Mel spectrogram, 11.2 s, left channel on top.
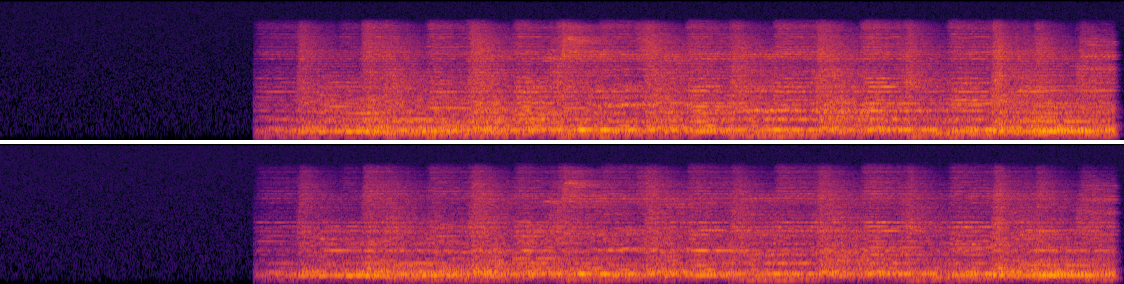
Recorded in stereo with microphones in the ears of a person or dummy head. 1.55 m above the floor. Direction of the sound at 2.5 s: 40° left (ahead or behind).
